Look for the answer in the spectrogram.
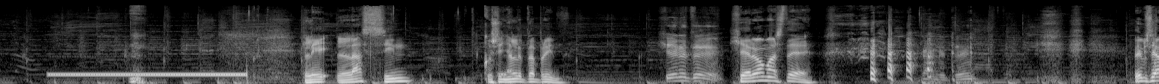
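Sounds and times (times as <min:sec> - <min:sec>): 
telephone line tone during a prank call: 0:00.5 - 0:02.5
speech: 0:01.3 - 0:01.6, 0:03.0 - 0:04.2, 0:04.8 - 0:05.7, 0:06.6 - 0:10.6, 0:11.4 - 0:11.5
laughter: 0:08.3 - 0:09.9.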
